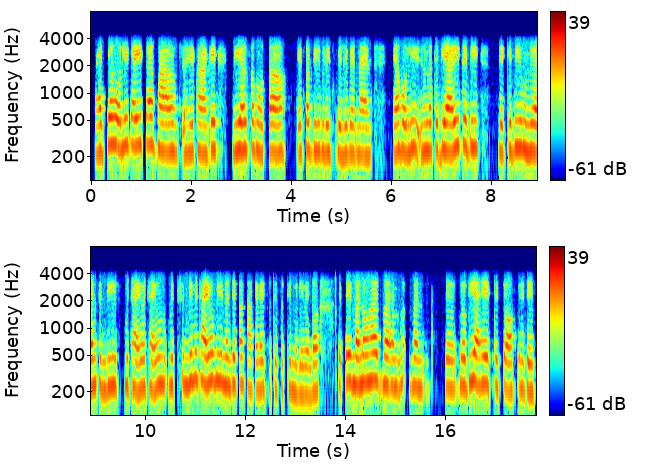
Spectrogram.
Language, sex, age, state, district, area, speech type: Sindhi, female, 45-60, Uttar Pradesh, Lucknow, urban, conversation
